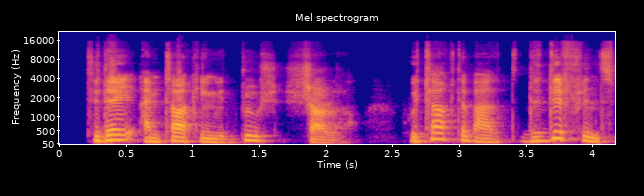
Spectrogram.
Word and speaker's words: Scharlau: Bruce Charlau, is that how I should pronounce the name? That's correct. Yeah, Charlo. Yep.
